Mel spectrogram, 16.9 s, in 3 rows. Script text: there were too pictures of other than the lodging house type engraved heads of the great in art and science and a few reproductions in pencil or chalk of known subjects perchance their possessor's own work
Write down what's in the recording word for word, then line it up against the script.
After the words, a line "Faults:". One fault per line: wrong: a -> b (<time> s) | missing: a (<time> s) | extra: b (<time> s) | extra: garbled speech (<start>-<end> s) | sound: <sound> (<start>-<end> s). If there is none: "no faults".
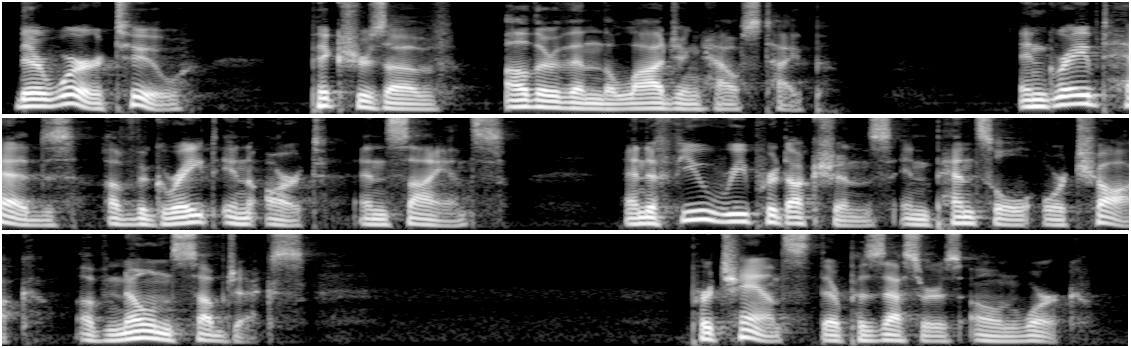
there were too pictures of other than the lodging house type engraved heads of the great in art and science and a few reproductions in pencil or chalk of known subjects perchance their possessor's own work
Faults:
no faults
